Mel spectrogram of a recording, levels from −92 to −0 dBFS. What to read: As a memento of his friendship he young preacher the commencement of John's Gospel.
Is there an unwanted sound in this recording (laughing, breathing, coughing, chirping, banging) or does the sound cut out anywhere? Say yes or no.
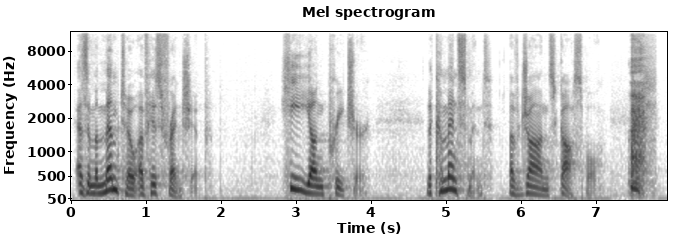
yes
